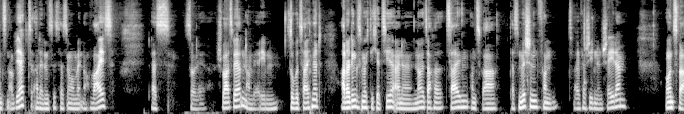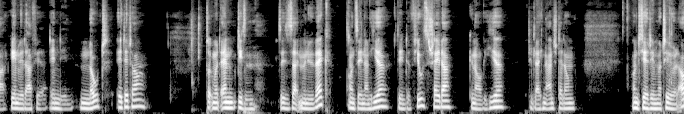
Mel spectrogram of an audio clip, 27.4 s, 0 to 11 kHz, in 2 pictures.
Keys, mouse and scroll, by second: 6.3-8.6 middle drag, 26.2-27.3 right drag.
